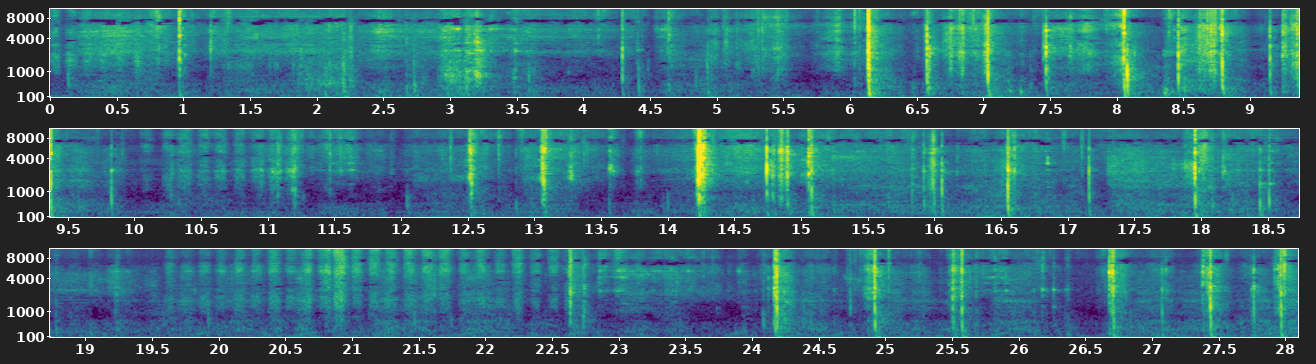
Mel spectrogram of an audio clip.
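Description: Hoof knife paring the sole and frog of a horse's hoof: irregular short scraping cuts, one after another, with a lull past the middle.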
